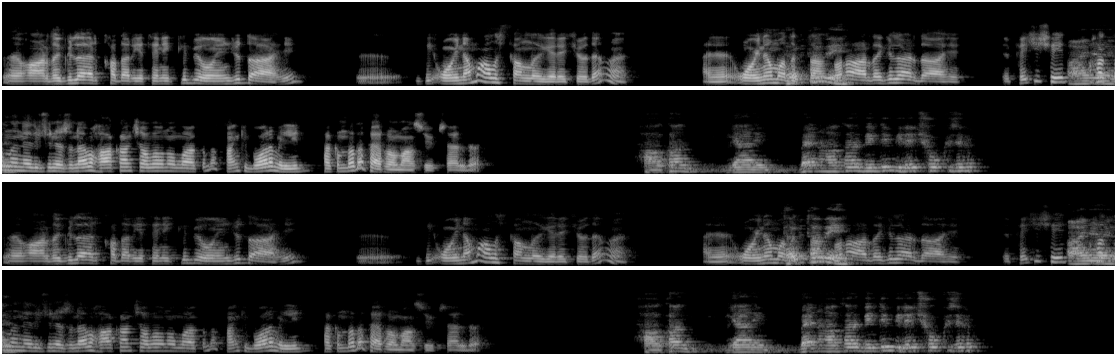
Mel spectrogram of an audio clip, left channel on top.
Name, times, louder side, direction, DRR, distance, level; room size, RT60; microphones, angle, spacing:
voice 1, 0.0-3.0 3.6-4.0 4.2-6.2 7.0-9.6 10.2-15.9, left 7 dB, 80° left, 0.4 m, -25 dB
voice 2, 7.8-8.5 10.6-11.2 17.5-20.8, right 1 dB, 75° right, 2.2 m, -29 dB
5.8 x 4.8 x 3.8 m
head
